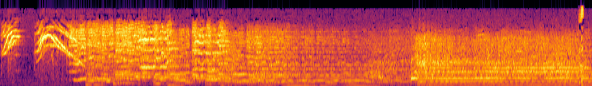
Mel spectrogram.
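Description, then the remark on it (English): A riverboat whistle blows loudly, its pitch swooping up and down at first, then holding as a rich, steady multi-toned chord that swells again near the end. “Listen, the whistle. We'll have to run for it.”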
